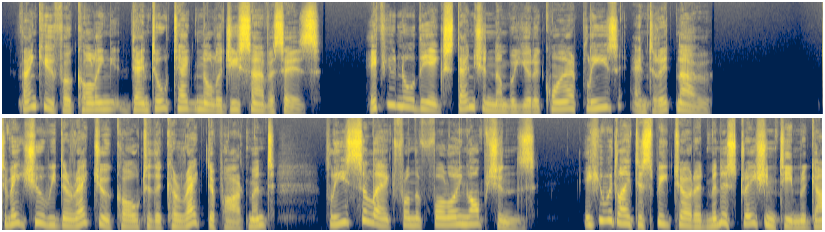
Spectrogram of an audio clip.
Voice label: ivr, Scottish voice overs

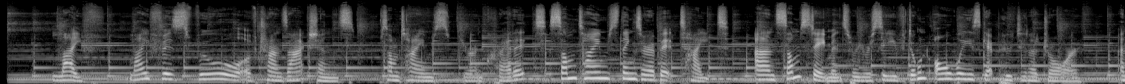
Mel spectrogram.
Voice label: corporate, voices

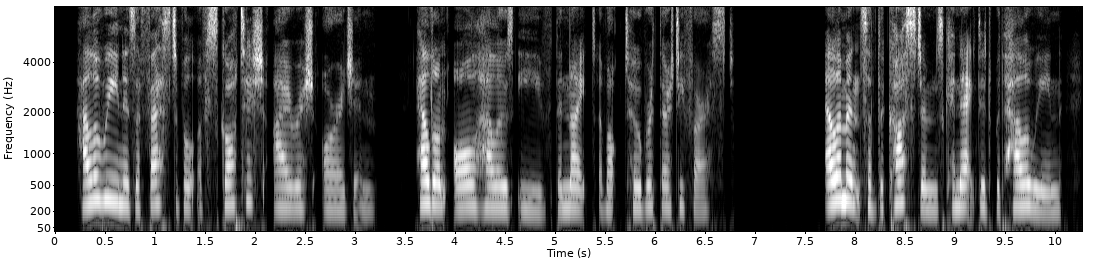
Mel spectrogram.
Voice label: Announcer

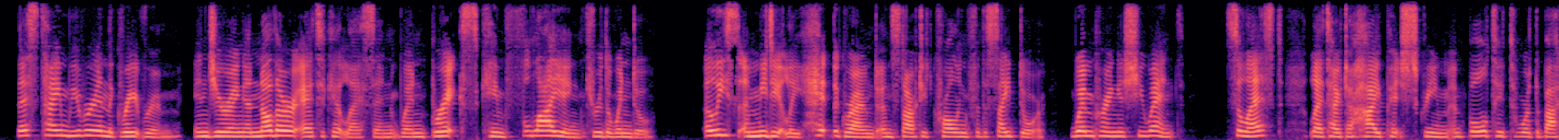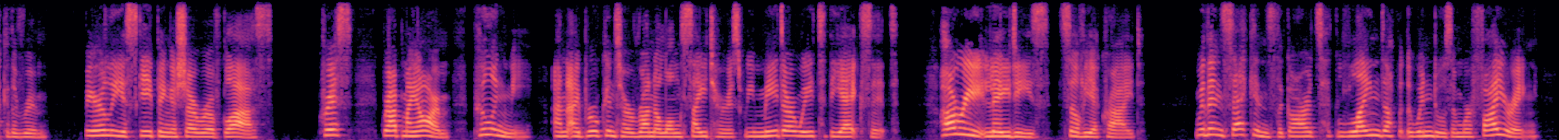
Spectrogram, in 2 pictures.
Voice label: narration, Scottish

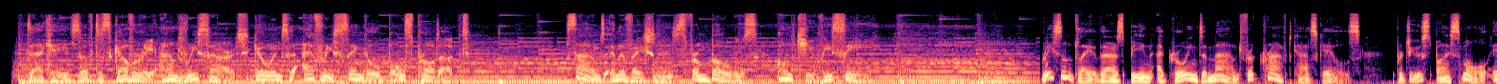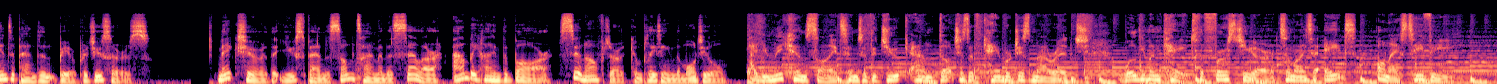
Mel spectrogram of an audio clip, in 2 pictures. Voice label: Scottish voice overs; Montage

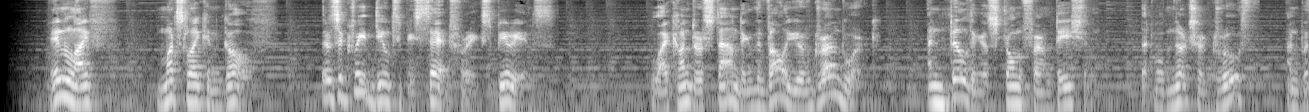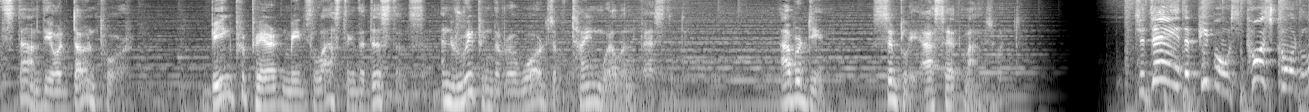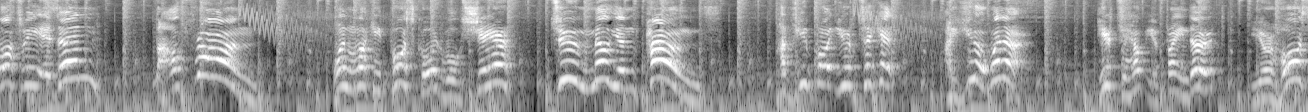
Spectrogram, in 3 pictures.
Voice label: Scottish Voice Over, character; Showreel

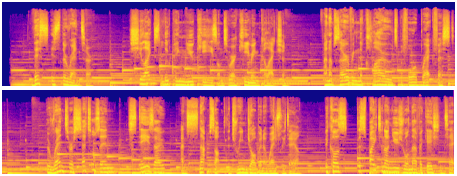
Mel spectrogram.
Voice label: Commercial, Scottish voice overs

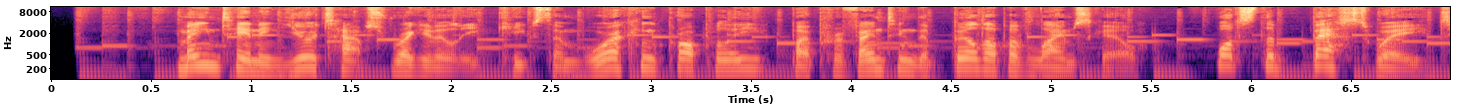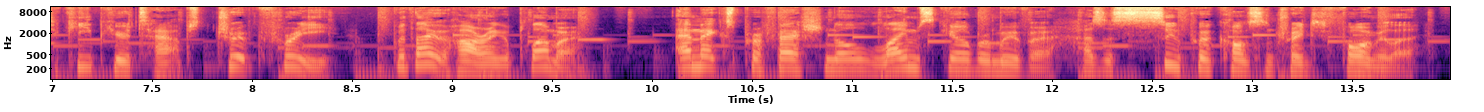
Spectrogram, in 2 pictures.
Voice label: Commercial

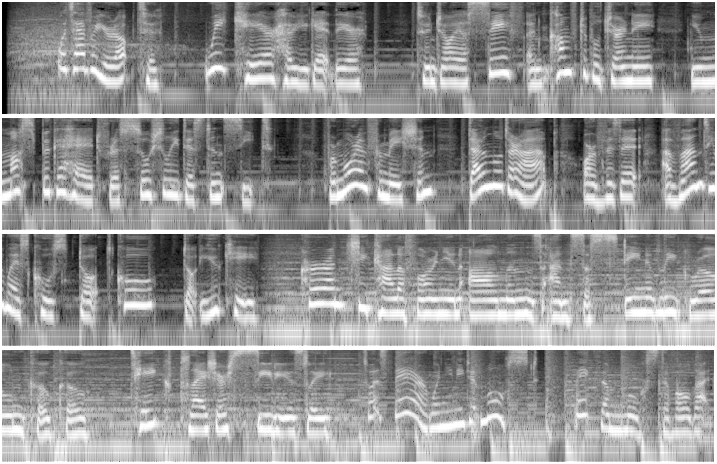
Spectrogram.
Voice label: Commercial Reel

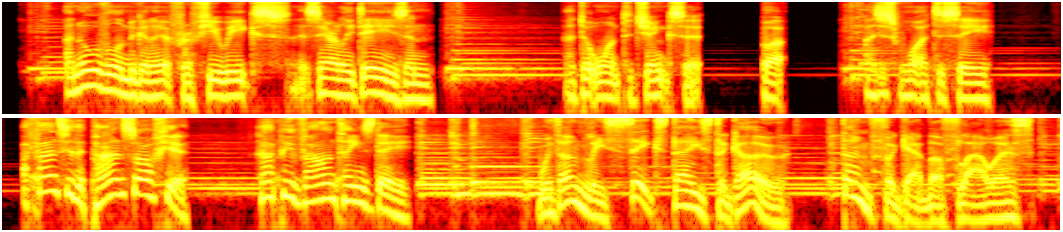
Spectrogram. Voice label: Commercial, Scottish voice overs

